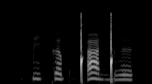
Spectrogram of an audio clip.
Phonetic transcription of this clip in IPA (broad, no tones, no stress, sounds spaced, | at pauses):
k͡p i k ɜ p ǃʼ a ɡ͡ǃ ɘ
